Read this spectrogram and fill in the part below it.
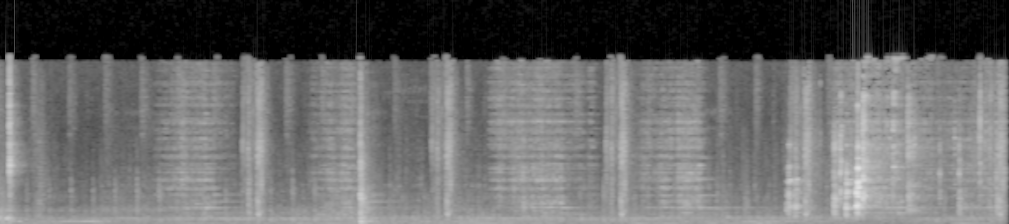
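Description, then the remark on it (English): A knife works through meat on a board, slicing it into seven pieces, with a few sharp knocks and light clinks over a steady low appliance hum; no one speaks. “I'm gonna slice some meat here.”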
